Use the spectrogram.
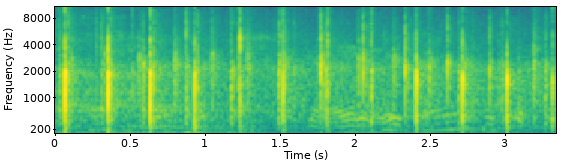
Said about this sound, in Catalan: Aplaudiment per a ella.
